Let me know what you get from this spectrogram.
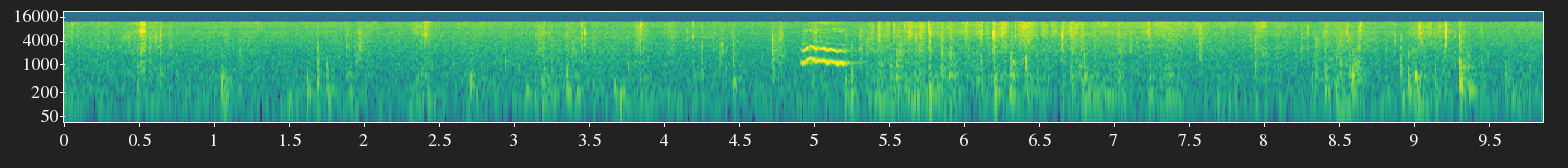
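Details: Litter of four-week-old Maltese Shih Tzu cross puppies; one short, high squeaky yelp with a falling tail midway, amid soft shuffling, pattering paw and bedding noises at low volume.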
